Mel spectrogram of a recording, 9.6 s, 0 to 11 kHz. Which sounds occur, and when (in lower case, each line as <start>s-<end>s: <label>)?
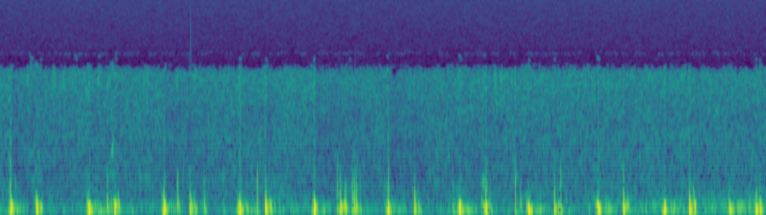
0.0s-9.5s: background noise
0.1s-0.5s: heartbeat
1.0s-1.5s: heartbeat
2.0s-2.6s: heartbeat
2.9s-3.4s: heartbeat
3.9s-4.6s: heartbeat
4.8s-5.2s: heartbeat
5.6s-6.1s: heartbeat
6.4s-7.0s: heartbeat
7.4s-7.9s: heartbeat
8.3s-8.7s: heartbeat
9.1s-9.5s: heartbeat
